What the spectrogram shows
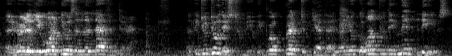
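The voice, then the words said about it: Mock mafia gangster accent. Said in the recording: “I'm not exactly good with my mafia accent”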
